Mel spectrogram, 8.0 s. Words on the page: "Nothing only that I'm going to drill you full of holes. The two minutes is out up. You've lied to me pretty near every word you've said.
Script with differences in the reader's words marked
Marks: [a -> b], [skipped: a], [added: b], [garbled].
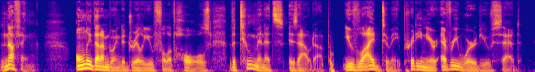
"Nothing only that I'm going to drill you full of holes. The two minutes is out up. You've lied to me pretty near every word you've said.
